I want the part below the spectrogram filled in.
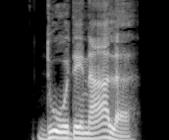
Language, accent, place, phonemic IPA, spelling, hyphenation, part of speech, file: German, Germany, Berlin, /duodeˈnaːlə/, duodenale, du‧o‧de‧na‧le, adjective, De-duodenale.ogg
- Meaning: inflection of duodenal: 1. strong/mixed nominative/accusative feminine singular 2. strong nominative/accusative plural 3. weak nominative all-gender singular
